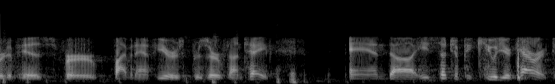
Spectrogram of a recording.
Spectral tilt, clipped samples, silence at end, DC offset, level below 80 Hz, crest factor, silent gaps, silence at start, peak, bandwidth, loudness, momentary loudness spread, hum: -6 dB/octave; under 0.1%; 0.05 s; under 0.1%; -74 dBFS; 24 dB; none; 0 s; -8 dBFS; 9.4 kHz; -32 LUFS; 5 LU; none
